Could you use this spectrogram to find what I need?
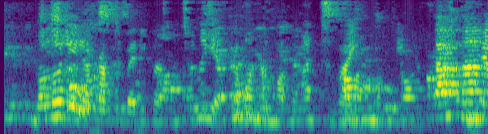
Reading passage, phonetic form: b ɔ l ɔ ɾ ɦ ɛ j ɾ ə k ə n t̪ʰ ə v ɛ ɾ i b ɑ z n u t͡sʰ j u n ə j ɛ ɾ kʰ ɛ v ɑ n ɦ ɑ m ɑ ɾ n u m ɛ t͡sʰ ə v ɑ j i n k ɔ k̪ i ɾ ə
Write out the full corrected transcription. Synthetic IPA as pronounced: b ɔ l ɔ ɾ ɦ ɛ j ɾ ɑ k ɑ n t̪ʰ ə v ɛ ɾ i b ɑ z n u t͡sʰ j u n ə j ɛ ɾ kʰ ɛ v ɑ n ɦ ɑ m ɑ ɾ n u m ɛ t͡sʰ ə v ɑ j i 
